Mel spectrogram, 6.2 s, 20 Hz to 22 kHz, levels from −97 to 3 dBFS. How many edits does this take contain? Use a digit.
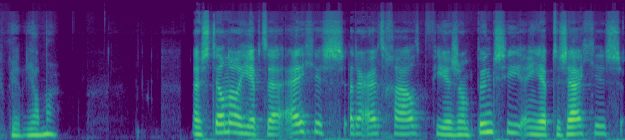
1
